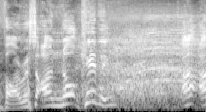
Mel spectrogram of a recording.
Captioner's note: studio audience laughs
